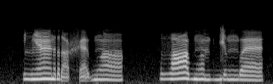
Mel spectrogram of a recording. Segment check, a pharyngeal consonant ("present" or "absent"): absent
